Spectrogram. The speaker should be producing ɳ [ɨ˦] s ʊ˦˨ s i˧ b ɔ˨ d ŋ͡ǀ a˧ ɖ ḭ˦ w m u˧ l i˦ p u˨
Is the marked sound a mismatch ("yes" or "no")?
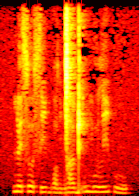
yes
